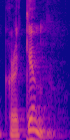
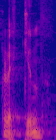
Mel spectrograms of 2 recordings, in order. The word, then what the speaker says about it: Klekken: Jeg har en sånn kjepphest at det er så mange som uttaler det for eh, Klekken, men det uttales Klekken. Det er et såkalt tonelag. Det er omtrent forskjellen som eh, bønner og bønder. – Ja. Altså ikke Klekken, men Klekken.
